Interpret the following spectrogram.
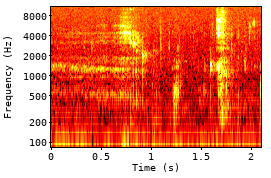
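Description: A person drinking from a cup: faint swallowing and mouth sounds, with a couple of small clicks in the second half.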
